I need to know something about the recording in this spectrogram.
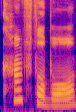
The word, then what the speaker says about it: comfortable: Like comfortable. If you say every syllable clearly, comfortably deviable. A native speaker listening for the natural rhythm closer to comfortable might actually miss it.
